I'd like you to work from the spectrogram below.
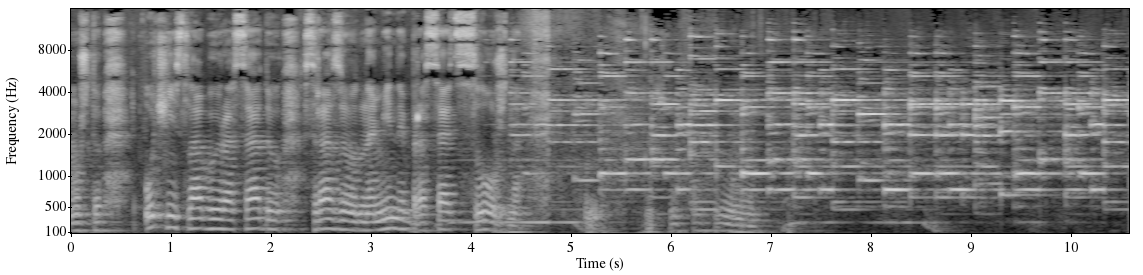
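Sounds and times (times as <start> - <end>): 
speech: 0.0 - 7.4
phone electronic ringtone for an incoming call: 3.9 - 10.5.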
